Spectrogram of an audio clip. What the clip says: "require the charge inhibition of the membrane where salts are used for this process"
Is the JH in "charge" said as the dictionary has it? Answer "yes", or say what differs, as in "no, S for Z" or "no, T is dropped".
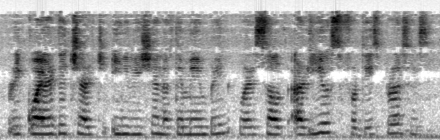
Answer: no, CH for JH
